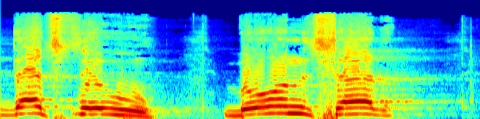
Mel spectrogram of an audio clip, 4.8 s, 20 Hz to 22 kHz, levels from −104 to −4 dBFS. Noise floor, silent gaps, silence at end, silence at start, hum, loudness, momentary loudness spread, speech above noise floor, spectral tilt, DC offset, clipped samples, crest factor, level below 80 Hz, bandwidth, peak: -47 dBFS; none; 0.7 s; 0 s; none; -12 LUFS; 12 LU; 36 dB; -5 dB/octave; under 0.1%; under 0.1%; 12 dB; -38 dBFS; 13.5 kHz; -2 dBFS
